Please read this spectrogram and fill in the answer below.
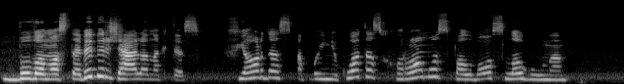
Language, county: Lithuanian, Kaunas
